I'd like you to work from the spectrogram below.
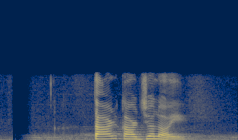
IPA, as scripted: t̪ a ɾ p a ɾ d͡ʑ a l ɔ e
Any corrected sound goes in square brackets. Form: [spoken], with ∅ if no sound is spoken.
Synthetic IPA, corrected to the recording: t̪ a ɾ [k] a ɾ d͡ʑ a l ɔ e

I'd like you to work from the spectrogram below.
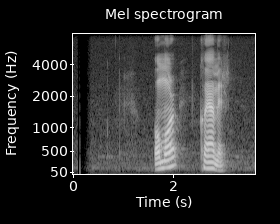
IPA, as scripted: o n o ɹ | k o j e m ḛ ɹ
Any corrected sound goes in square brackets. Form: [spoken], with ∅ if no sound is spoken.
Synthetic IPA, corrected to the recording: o [m] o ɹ | [kʰ] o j [a] m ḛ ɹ

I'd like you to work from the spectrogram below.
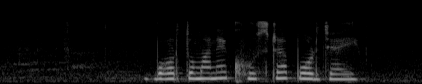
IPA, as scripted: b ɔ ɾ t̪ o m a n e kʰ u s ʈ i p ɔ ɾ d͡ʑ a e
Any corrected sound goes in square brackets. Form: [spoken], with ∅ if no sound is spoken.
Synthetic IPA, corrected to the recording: b ɔ ɾ t̪ o m a n e kʰ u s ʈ [a] p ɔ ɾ d͡ʑ a e

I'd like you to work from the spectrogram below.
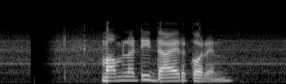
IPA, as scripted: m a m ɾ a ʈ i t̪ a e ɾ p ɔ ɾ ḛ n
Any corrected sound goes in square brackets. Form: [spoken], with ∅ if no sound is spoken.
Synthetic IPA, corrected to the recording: m a m [l] a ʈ i [d̪] a e ɾ [k] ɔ ɾ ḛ n

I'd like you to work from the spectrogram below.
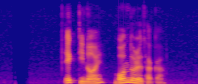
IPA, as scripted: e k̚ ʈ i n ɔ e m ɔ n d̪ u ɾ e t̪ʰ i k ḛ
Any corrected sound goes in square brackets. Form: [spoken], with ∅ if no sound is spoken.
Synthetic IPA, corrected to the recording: e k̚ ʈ i n ɔ e [b] ɔ n d̪ [o] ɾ e t̪ʰ [a] k [a̰]

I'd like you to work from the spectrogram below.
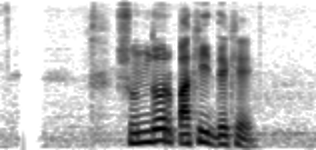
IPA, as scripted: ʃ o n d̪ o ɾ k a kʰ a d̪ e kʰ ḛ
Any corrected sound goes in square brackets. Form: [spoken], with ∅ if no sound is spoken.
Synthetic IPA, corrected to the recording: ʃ [u] n d̪ o ɾ [p] a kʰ [i] d̪ e kʰ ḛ

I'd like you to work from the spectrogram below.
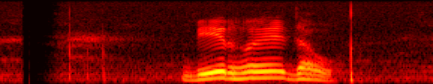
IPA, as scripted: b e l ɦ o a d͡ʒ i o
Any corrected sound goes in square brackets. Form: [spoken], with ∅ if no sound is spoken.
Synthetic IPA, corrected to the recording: b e [ɾ] ɦ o [e] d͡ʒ [a] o

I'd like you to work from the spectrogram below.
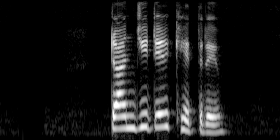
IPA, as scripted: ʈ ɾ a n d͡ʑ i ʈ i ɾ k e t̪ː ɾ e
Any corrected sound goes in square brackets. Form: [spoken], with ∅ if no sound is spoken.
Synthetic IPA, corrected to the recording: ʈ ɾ a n d͡ʑ i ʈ [e] ɾ [kʰ] e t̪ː ɾ e

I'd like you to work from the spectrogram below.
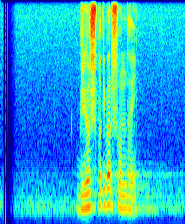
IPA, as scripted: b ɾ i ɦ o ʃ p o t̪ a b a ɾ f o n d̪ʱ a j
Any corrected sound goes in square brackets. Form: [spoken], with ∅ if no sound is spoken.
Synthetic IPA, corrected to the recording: b ɾ i ɦ o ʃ p o t̪ [i] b a ɾ [ʃ] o n d̪ʱ a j

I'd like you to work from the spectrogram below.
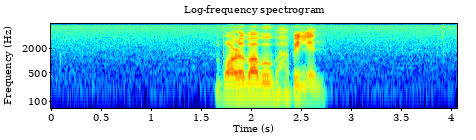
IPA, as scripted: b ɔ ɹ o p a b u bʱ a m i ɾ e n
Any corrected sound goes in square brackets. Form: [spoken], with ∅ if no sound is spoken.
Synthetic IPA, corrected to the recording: b ɔ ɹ o [b] a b u bʱ a [b] i [l] e n

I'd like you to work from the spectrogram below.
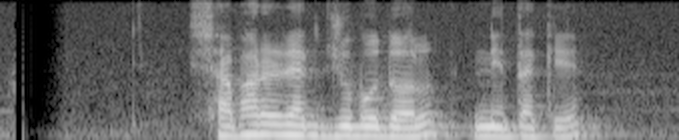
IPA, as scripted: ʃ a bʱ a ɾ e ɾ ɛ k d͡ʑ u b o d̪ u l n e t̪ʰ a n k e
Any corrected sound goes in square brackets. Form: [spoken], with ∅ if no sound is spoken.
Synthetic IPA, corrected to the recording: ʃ a bʱ a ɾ e ɾ ɛ k d͡ʑ u b o d̪ [ɔ] l n e [t̪] a [∅] k e

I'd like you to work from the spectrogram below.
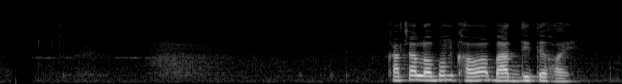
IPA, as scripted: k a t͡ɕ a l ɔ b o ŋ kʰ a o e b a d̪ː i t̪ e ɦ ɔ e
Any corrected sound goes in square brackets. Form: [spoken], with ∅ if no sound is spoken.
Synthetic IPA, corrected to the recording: k a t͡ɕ a l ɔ b o [n] kʰ a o [a] b a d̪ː i t̪ e ɦ ɔ e

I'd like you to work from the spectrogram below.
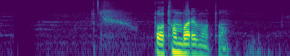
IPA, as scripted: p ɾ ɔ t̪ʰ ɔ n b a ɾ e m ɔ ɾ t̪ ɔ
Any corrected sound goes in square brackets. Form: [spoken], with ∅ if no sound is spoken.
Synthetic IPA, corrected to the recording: p ɾ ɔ t̪ʰ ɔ [m] b a ɾ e m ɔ [∅] t̪ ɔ

